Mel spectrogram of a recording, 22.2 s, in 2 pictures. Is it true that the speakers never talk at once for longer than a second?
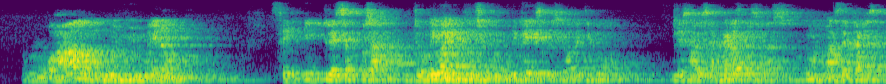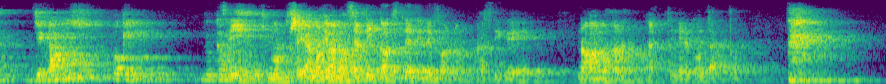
No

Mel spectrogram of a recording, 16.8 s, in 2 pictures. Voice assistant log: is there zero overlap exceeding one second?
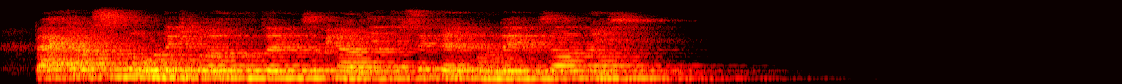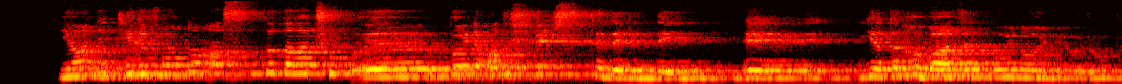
Yes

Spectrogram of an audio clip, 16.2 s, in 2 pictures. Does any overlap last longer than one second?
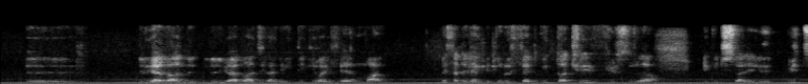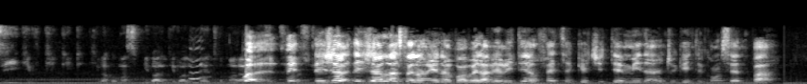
Yes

